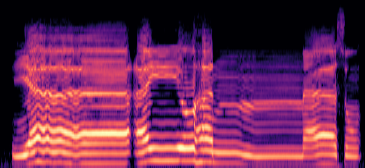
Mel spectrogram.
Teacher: یا کو ہم نے 3 سے 4 الف کی مقدار کھینچ کر پڑھنا ہے ، ٹھیک ہے، ایو، حمزہ یا زبر ای، یا پیش یو،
